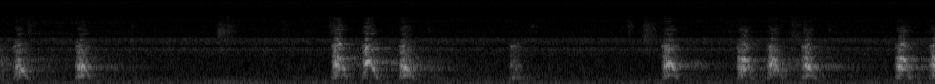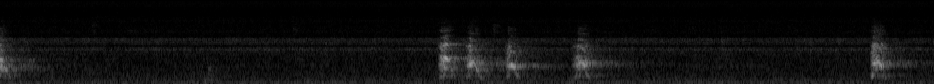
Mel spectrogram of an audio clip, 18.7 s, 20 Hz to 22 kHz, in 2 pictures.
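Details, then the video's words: Dog heard barking at 6:02 pm on 2/6/2024: short sharp barks in scattered groups of two to four, spread over nearly twenty seconds with quiet pauses between volleys. "Barking Dog"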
